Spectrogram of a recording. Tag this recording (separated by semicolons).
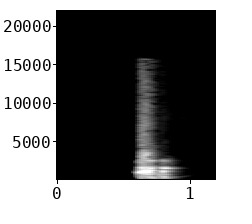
notification; phone; text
